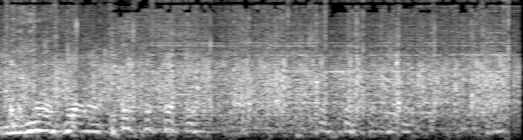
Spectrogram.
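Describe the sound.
A studio audience applauds steadily, dense overlapping clapping that stays loud and even for about four seconds, with a voice briefly audible beneath it at the start.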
